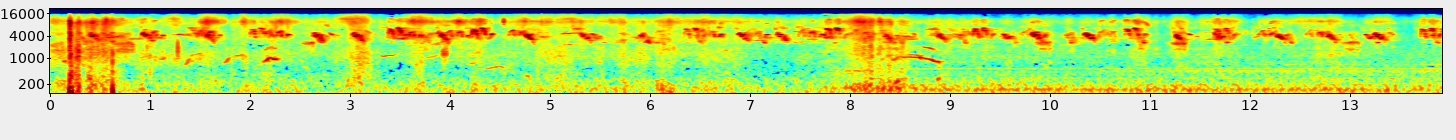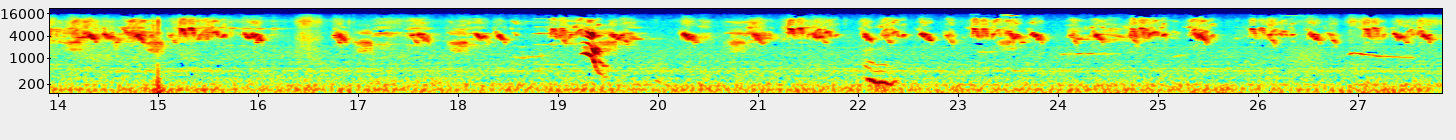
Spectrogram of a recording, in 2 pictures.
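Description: Small birds chirping without a break, a dense chatter of short, high chirps. A few lower sliding calls stand out about two-thirds of the way through.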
